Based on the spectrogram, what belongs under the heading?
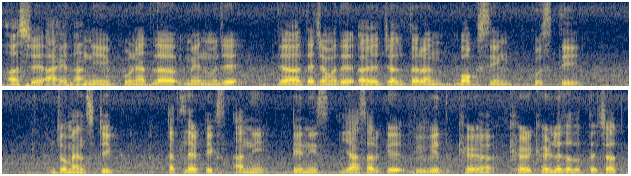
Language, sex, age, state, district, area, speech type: Marathi, male, 18-30, Maharashtra, Wardha, urban, spontaneous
